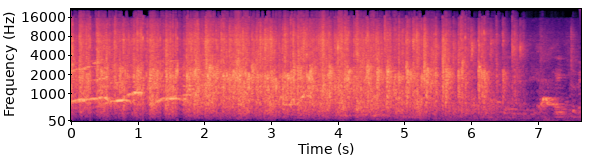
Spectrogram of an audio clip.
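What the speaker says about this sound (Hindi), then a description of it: "कितना पसंद आया वो अपनी ताली बजाएंगे" Sustained audience applause fills a theatre after a Hindi stage play, Zarurat Hai Shreemati Ki, at the Natsamrat Natya Utsav festival. It is dense and steady, with scattered voices mixed in, and thins out near the end.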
